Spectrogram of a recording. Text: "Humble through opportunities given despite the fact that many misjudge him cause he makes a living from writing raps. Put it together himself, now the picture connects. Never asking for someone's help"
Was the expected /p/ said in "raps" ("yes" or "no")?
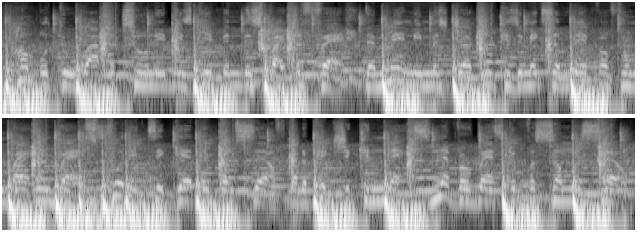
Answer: no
